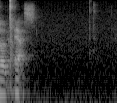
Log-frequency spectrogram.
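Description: A man's voice finishes a short phrase, then a low steady hum with a few faint clicks at the computer.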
